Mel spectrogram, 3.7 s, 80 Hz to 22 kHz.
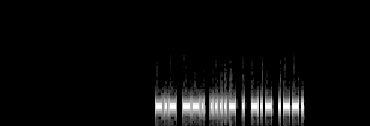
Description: Morse code, heard as a keyed tone, about 52 wpm, 700 Hz. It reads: KG4EKP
